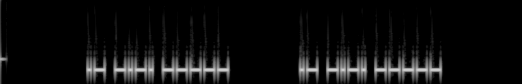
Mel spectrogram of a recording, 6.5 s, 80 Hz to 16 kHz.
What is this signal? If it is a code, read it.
Morse code, heard as a keyed tone, about 28 wpm, 700 Hz. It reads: AC0 AC0
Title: USA Call Sign Prefixes - Repeated 2x - 28wpm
